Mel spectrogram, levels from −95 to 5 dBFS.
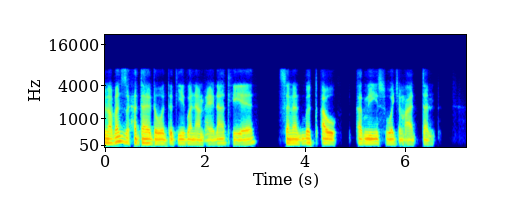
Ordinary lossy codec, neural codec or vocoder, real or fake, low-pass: AAC, 64 kbps; codec, 16 kHz, 0.5 kbps, FunCodec, trained on Chinese and English, 25 frames a second; fake; 7.2 kHz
